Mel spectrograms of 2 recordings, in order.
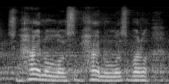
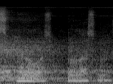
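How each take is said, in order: First: It is said in a stiff, showy way. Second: It is said quietly in a relaxed way.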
